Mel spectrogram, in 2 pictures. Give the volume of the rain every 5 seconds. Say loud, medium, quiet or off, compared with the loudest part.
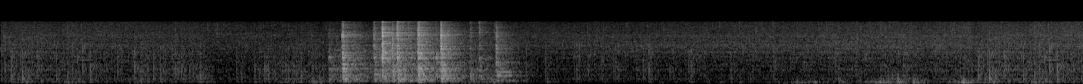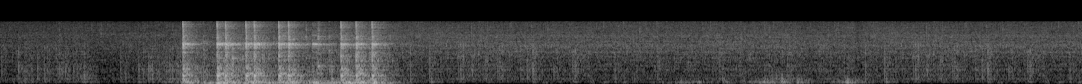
medium, medium, loud, loud, loud.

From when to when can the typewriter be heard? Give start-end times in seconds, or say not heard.
3.2-5.0, 12.7-14.7.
